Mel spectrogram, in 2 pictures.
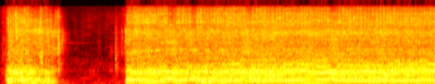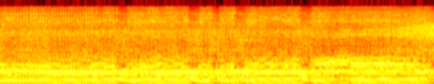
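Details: Vintage Echo two-stroke strimmer on its first run after reassembly: buzz wanders up and down in pitch, surging and dipping. Owner thinks the carb needs adjustment; rough running from low compression.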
